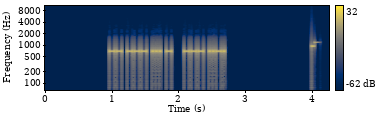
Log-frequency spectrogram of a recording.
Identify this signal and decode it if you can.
Morse code, heard as a keyed tone, about 44 wpm, 700 Hz. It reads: MOST OF
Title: Sets of 2 Words 45wpm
